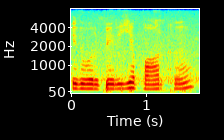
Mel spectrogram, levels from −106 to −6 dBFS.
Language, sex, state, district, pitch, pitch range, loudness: Tamil, female, Tamil Nadu, Chennai, 165 Hz, 160-175 Hz, -15 LUFS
